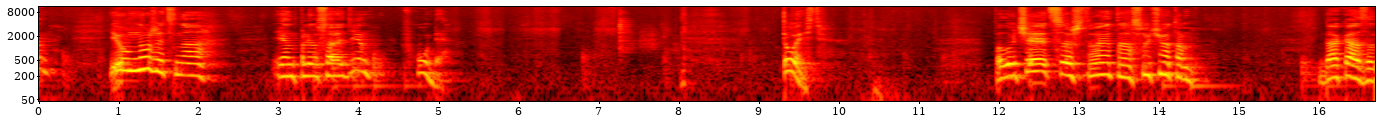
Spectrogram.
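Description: An elderly man speaks calmly.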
